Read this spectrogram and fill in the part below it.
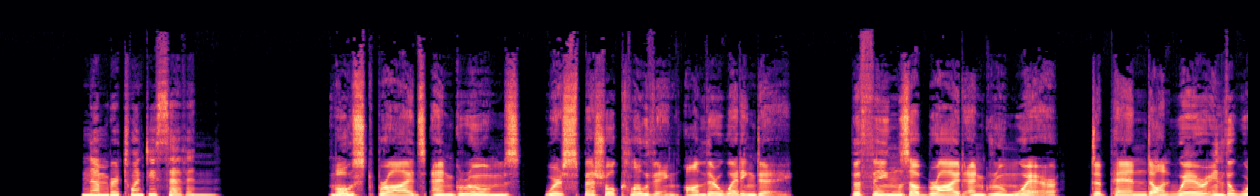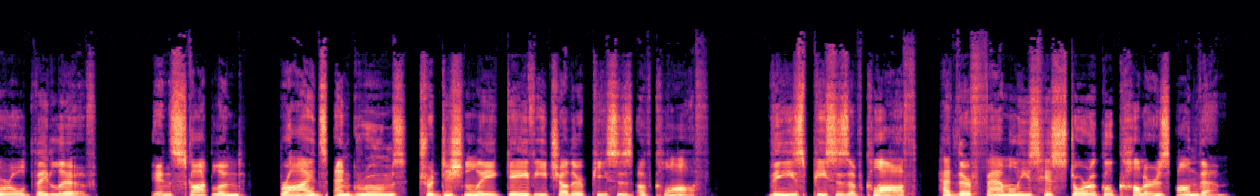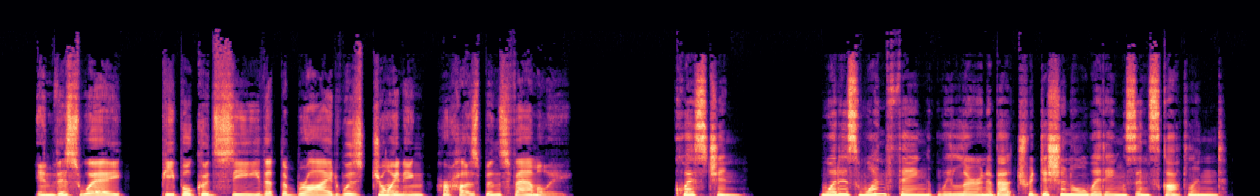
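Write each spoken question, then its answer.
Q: What is one thing we learn about traditional weddings in Scotland?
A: Brides and grooms gave each other pieces of cloth with their family's historical colors.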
